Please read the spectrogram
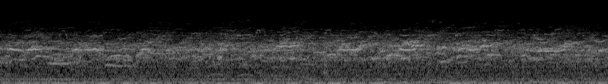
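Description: Great cormorant chicks calling at the nest: a continuous chatter of high, wavering calls from several birds at once, overlapping one another over a low rumble.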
